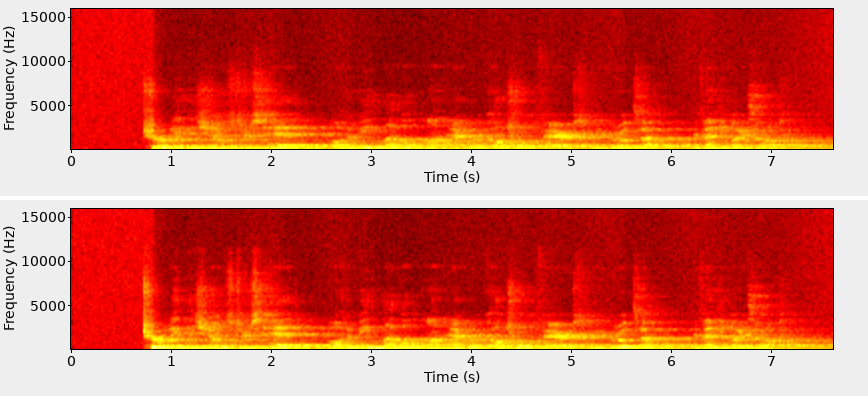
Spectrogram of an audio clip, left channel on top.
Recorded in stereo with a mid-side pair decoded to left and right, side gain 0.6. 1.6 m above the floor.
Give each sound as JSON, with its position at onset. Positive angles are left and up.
{"t": 0.7, "sound": "a man speaking", "azimuth_deg": -55, "distance_m": 1.8}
